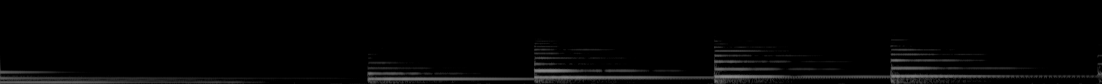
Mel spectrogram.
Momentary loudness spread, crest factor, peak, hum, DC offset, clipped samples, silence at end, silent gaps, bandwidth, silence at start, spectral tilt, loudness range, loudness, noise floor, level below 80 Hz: 23 LU; 16 dB; -28 dBFS; none; under 0.1%; under 0.1%; 0 s; none; 4.6 kHz; 0 s; -9.5 dB/octave; 12 LU; -43 LUFS; -72 dBFS; -76 dBFS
